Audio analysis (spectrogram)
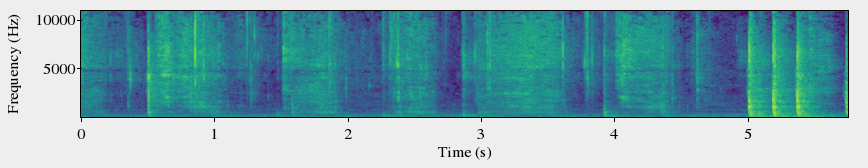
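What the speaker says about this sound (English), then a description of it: "So you're stirring it in so the flour and then your thyme have stuck to the bottom" Flour and thyme are stirred in a pan for a steak and ale pie filling: close scraping and knocking strokes in separate bursts, with a louder clatter of the utensil against the pan at the end.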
